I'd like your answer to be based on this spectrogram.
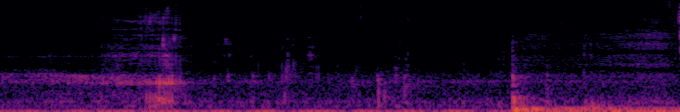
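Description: Someone bites into and chews peanut butter with Reese's peanut butter cup bits, soft close-up crunching and mouth sounds with one sharper crunch near the end, quiet and without talk.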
